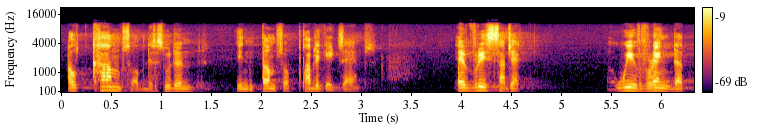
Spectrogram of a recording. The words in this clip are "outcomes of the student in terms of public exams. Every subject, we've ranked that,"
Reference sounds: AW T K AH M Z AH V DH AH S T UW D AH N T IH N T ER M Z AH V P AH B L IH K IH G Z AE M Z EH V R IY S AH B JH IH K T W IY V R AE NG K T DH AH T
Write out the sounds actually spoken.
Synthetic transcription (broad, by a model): AW T K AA M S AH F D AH S T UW D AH N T IH N T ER M S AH F P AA B L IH K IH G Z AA M S EH V R IY S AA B JH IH K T W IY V R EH NG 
